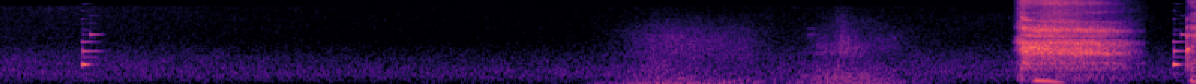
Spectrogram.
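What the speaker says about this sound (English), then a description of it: "I heard Yehuda gasp" A sharp gasp from a female character in the video game Genshin Impact, a short breathy intake rising near the end over a low wind-like rumble.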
